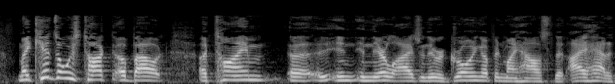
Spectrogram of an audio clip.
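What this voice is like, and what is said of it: Usual voice. Nothing is said of it.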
